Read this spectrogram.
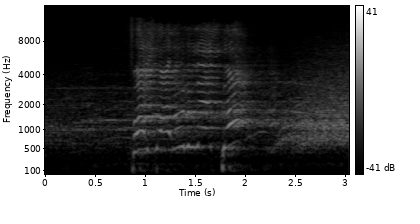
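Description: A young woman sings loudly into a microphone.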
